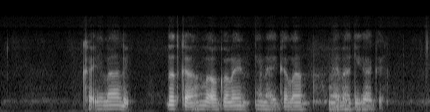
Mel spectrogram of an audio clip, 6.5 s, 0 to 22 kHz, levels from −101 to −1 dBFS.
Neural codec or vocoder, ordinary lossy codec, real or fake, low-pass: autoencoder, 48 kHz, 32 numbers a frame, DAC-VAE, trained on Japanese speech; Opus, 32 kbps; fake; 19.8 kHz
